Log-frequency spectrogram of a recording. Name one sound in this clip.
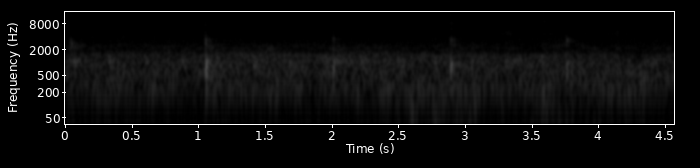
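Footsteps tap softly at an even pace.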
